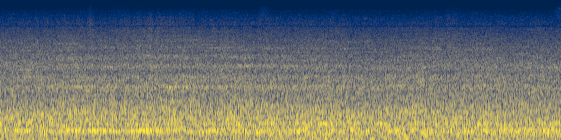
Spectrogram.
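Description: Union Pacific double-stack intermodal freight train rolling steadily past, a continuous rumble of container cars on the rails.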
